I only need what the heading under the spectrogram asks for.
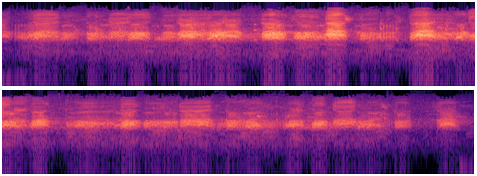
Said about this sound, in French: Les cris du corbeau freux sont rêches et nasillards.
